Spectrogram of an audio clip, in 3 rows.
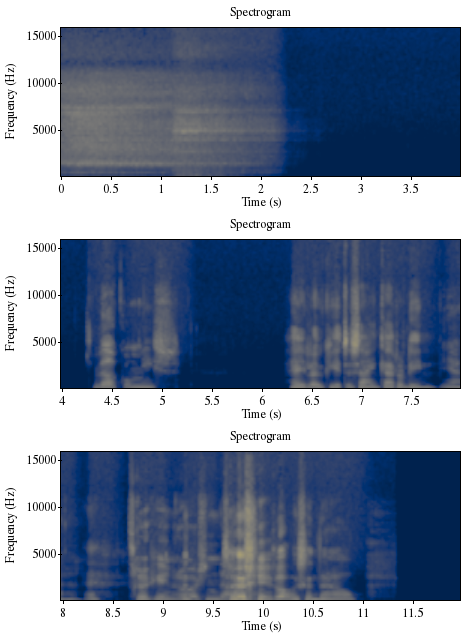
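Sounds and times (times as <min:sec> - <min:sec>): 
slow audible breath in and out close to the microphone: 0:00.0 - 0:02.4
speech: 0:04.3 - 0:05.2, 0:06.3 - 0:11.1.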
